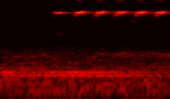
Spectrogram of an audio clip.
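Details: Blue-crowned hanging parrot call to anger rivals: six quick, shrill, high-pitched notes repeated at a steady rapid rhythm, faint low hum underneath.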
